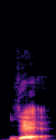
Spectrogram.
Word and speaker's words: Е: And if you see an E written in Russian, instead of it being pronounced E, it's yeah.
